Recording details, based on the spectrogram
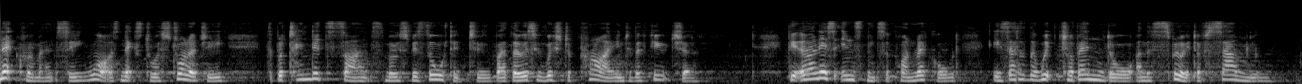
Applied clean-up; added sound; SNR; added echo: none; none; none; reverberation time 0.7 s.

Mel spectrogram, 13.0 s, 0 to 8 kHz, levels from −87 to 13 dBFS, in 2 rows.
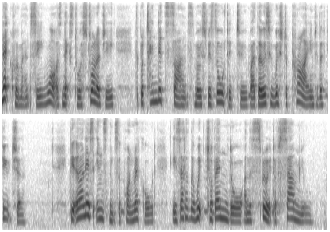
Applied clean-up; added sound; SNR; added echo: none; none; none; none.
